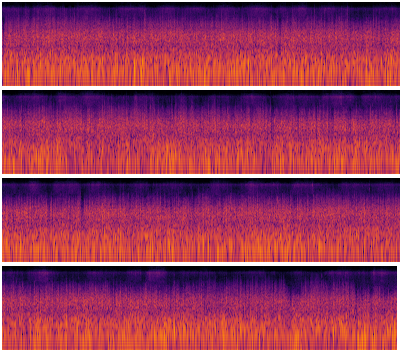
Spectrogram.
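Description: Steady, loud wind noise buffeting the microphone aboard a boat on choppy open water, with the boat's own running and water noise underneath.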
